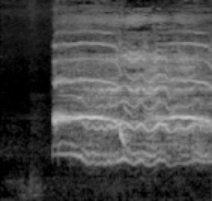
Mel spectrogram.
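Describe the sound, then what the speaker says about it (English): Several girls scream in fright together, a sudden loud, sustained high-pitched shriek that bursts in after a short quiet lull and holds steady to the end, with wavering pitch. "Lucy and her friends screamed"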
